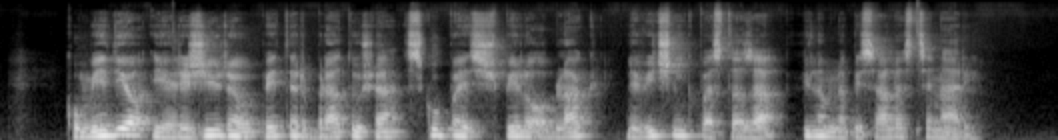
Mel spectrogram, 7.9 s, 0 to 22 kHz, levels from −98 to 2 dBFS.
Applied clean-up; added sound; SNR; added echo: neural mask model RNNoise.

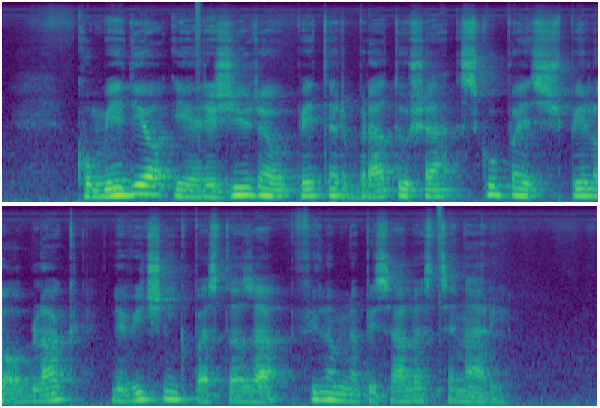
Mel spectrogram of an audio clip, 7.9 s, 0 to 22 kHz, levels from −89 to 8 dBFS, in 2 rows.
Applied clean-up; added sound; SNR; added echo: none; Hi-hat; 18 dB; none.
